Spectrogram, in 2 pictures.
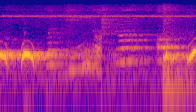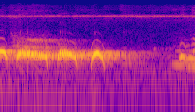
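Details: Spotted dove kept as a decoy, recorded live for its big voice: low arched coos repeated in a loose series, interrupted by brief human voice sounds and a sharp knock, over a steady faint high-pitched tone.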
